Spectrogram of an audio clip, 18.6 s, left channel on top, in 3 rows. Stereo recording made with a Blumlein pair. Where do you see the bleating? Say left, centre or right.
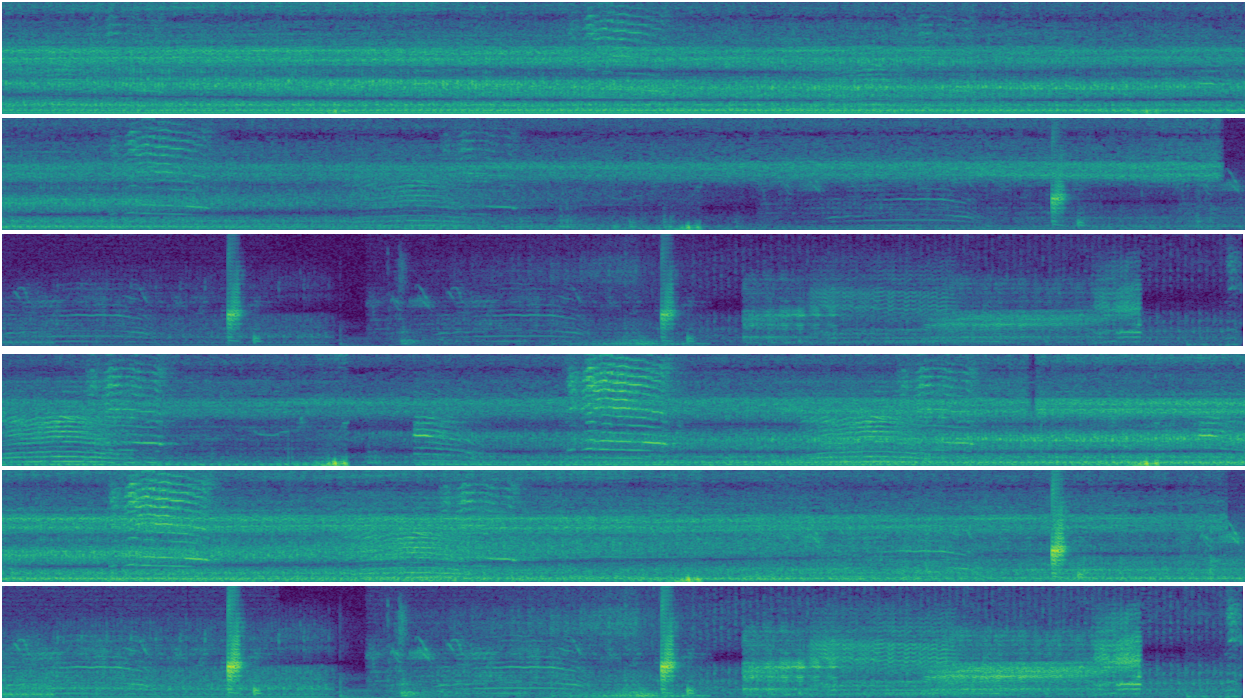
right.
